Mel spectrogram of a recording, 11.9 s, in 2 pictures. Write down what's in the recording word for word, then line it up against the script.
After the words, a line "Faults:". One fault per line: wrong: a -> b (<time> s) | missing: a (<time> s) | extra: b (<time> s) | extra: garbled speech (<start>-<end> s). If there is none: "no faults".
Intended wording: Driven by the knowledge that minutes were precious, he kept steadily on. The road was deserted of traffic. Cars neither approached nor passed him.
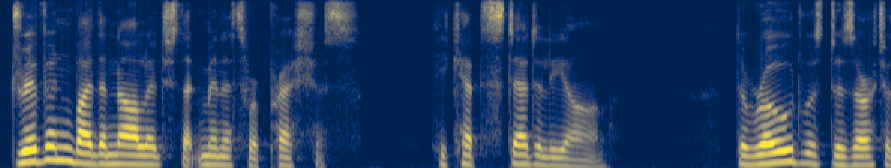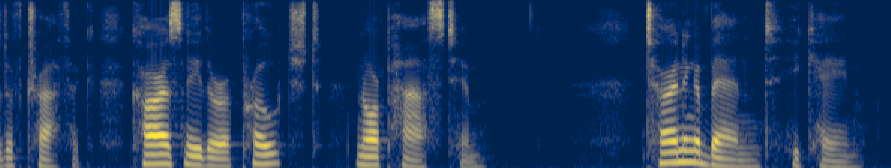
Driven by the knowledge that minutes were precious, he kept steadily on. The road was deserted of traffic. Cars neither approached nor passed him. Turning a bend he came
Faults:
extra: Turning a bend he came (10.2 s)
